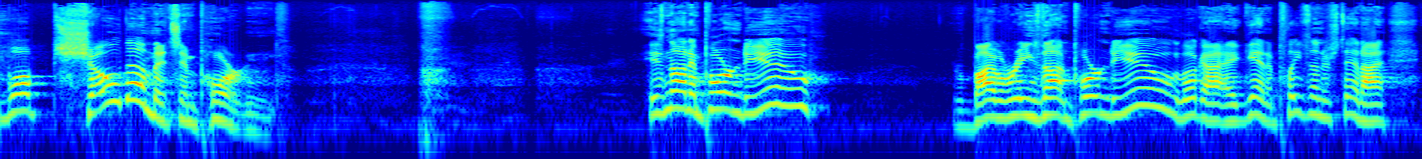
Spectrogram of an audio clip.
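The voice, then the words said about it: Yelling, loud preaching voice. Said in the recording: “Why are you yelling at us? Because the people aren't here that I want to yell at.”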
